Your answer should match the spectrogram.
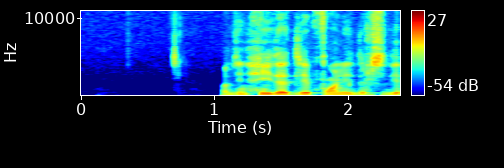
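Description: About a second of near silence broken by a faint click, then a man's voice starts speaking.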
